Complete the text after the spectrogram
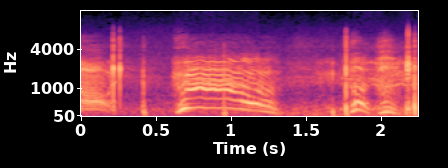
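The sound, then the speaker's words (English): A voice imitates labored wheezing: a few short, strained gasps, then a longer whining wheeze that sags in pitch, followed by more choppy, squeaky breaths. “All my wheezing must have alerted the monarchy guards.”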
